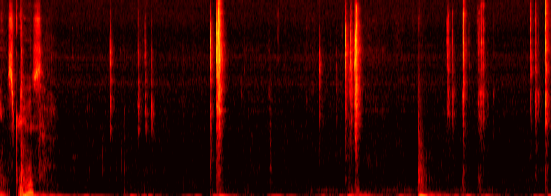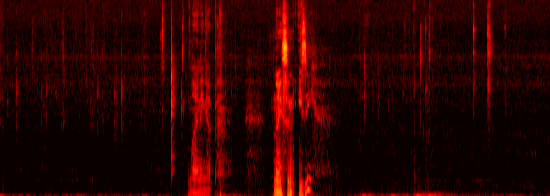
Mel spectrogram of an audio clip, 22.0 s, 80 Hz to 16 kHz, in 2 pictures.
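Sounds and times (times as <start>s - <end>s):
low knocks from handling: 8.3s - 9.1s.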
